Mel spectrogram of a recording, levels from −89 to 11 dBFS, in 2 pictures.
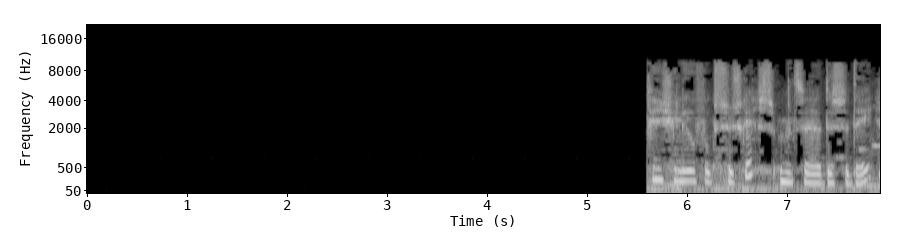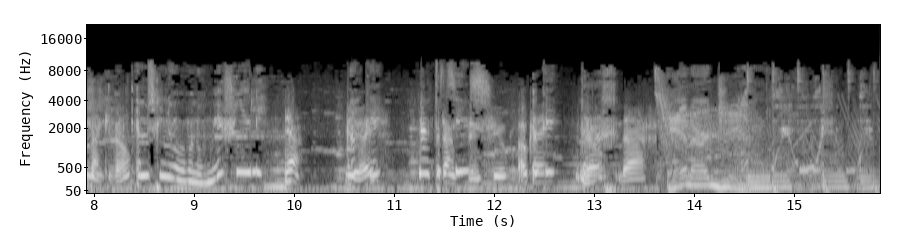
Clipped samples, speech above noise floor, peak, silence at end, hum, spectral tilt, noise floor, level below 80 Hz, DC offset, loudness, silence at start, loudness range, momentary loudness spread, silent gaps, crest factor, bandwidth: under 0.1%; over 75 dB; 0 dBFS; 0 s; none; -4.5 dB/octave; under -90 dBFS; -34 dBFS; under 0.1%; -16 LUFS; 5.6 s; 4 LU; 6 LU; none; 18 dB; 10.5 kHz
